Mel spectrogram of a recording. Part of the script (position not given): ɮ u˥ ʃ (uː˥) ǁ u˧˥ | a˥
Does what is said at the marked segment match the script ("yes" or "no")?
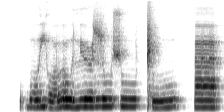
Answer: yes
